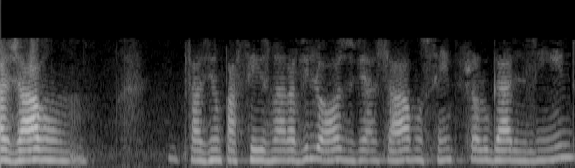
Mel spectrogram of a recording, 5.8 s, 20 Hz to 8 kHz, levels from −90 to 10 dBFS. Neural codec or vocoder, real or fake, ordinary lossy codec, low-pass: none; real; AAC, 16 kbps; 7.2 kHz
